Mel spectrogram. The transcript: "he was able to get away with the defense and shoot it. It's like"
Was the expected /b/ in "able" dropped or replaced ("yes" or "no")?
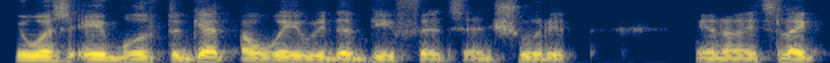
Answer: no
